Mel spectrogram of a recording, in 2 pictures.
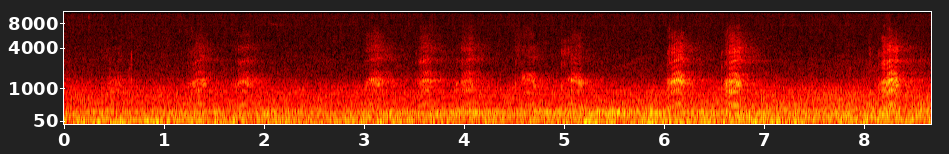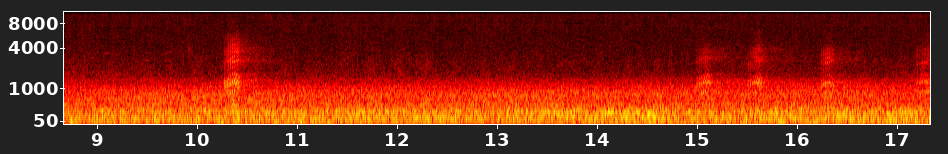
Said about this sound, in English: There's a raven.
